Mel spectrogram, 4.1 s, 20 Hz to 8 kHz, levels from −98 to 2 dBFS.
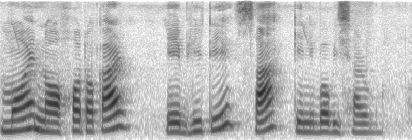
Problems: background sounds at intervals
